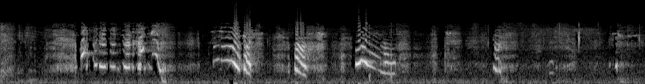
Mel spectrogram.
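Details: A male Staffordshire Bull Terrier gives excited, high whines and yelps that swoop up and down while chewing a tree stump in the dark.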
